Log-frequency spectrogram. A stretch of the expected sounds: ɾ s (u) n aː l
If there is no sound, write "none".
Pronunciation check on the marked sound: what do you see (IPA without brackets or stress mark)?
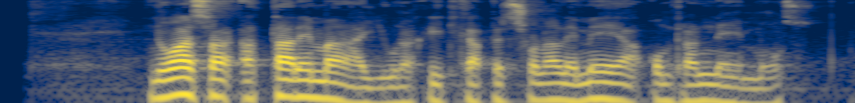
o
